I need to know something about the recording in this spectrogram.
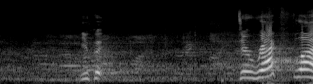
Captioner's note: crowd murmuring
